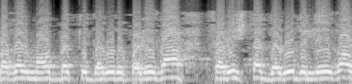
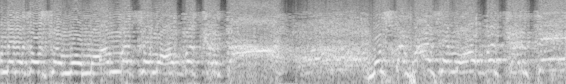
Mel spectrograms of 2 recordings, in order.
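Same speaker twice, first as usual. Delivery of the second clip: preaching at full force; 11 semitones higher, slower than usual. Acted. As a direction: lead the crowd's vow at full voice. Leads crowd in pledge.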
